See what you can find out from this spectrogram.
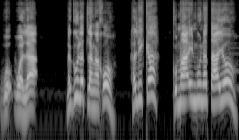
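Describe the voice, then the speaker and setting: Audiobook role: nervous, secretive young Filipina wife, acted by a male narrator, raised pitch, halting delivery, music underneath. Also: lively intonation, no room sound, clean studio sound.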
